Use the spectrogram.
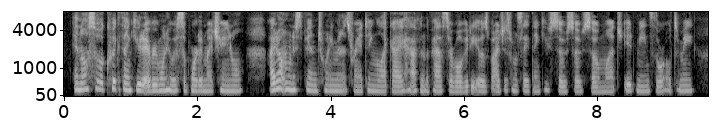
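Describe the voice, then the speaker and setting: A woman whispering, somewhat breathy, at a very fast pace with hardly any pauses, in a very clean recording with a silent background and a dry, close sound with no echo. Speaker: video essayist, youtuber. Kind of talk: casual video commentary. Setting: home recording at night.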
